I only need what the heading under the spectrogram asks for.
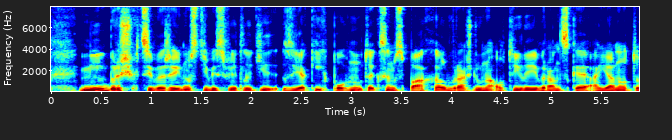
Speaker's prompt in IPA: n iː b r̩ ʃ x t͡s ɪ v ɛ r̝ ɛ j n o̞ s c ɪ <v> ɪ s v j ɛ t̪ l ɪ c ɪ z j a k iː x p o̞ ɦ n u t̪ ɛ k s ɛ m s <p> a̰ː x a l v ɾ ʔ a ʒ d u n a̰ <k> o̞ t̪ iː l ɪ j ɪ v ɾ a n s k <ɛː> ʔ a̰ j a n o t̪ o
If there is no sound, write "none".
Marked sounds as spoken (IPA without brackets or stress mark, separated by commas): v, p, ʔ, ɛː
